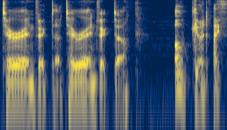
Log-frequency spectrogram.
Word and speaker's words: Terra Invicta: I don't Why am I saying Why am I adding that extra syllable in there? Is Invictica a word? It sounds like it would be a word. Terara Invicta. Terra Invicta.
